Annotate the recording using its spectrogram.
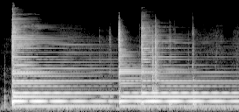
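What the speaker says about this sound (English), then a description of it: "I'll put it a little bit out of tune, and you'll hear the wave" A guitar's D strings ring together slightly out of tune, the sustained notes wavering with a slow beating pulse; a sharp pluck starts the tone and two more strums restrike it partway through, loud and close.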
